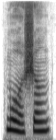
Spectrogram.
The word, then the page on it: 陌生: mò shēng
